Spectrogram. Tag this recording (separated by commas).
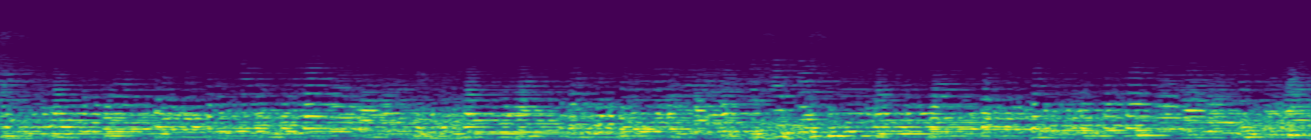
Brass instrument, Trumpet, Orchestra, Music, Musical instrument, inside a large room or hall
